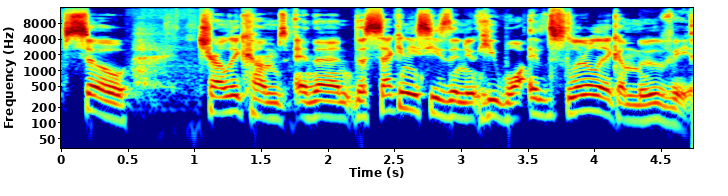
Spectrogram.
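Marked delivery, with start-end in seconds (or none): none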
